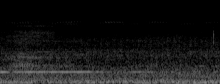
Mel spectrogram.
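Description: Steady, faint drone of a distant engine, with a thin held whine in it that fades out a little past the middle.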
